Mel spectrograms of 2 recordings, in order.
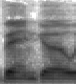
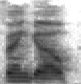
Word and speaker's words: Van Gogh: I was trying to figure out, I was like, is their pronunciation closer to the Dutch or is ours? And I went and I listened to the pronunciation and it is Van Gogh. And it is a thing that I'm like, I can't do what's happening there. So I'm going with Van Gogh.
